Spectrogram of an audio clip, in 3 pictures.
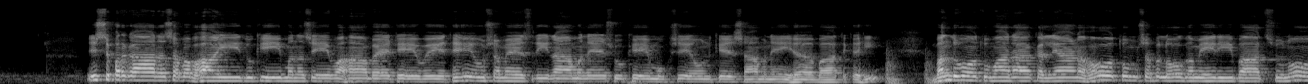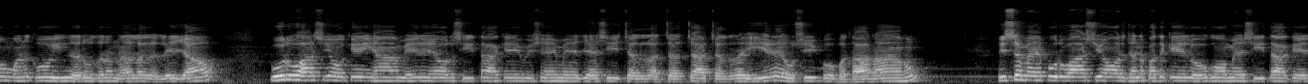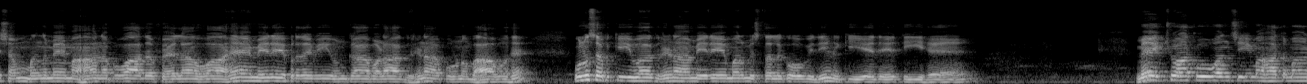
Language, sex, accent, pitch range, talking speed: Hindi, male, native, 135-165 Hz, 160 wpm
